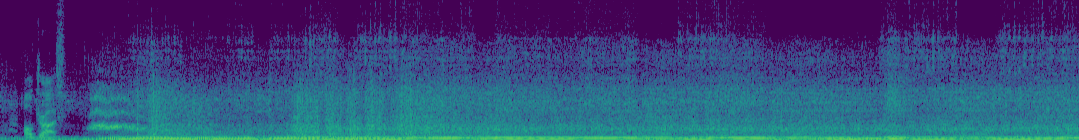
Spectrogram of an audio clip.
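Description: A vehicle engine hums steadily and revs up and down as it drives.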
